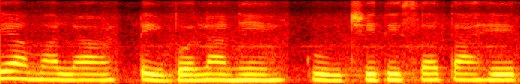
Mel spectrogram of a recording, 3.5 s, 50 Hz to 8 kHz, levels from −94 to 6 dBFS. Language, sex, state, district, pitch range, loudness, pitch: Marathi, female, Maharashtra, Gondia, 205-210 Hz, -15 LUFS, 205 Hz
